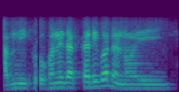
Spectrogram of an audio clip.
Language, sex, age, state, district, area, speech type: Bengali, male, 30-45, West Bengal, Purba Medinipur, rural, conversation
